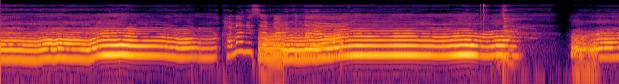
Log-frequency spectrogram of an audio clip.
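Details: Indoor Dobermann protests loudly while its nails are clipped, giving a sustained, high, mournful howl that swells and holds nearly level for several seconds, broken by a short scuffling noise, ending in silence before another howl begins.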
